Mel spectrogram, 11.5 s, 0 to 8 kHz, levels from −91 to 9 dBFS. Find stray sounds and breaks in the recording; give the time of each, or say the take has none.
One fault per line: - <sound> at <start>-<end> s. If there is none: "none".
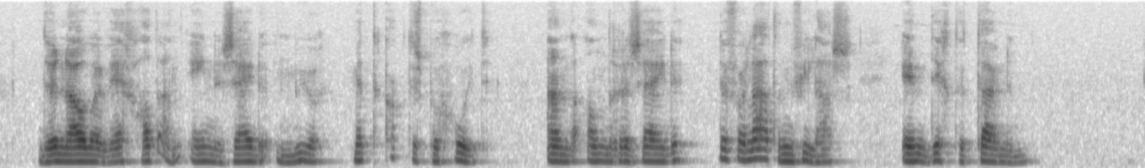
none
